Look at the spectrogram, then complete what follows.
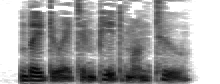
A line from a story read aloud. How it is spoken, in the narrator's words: Tristan mutters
